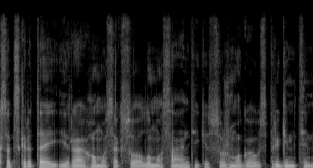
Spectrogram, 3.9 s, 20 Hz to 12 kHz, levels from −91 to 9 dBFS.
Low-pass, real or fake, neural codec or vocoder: 10.8 kHz; real; none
